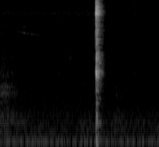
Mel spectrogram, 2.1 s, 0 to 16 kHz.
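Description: A Great Eastern Cutlery #36 slipjoint pocket knife's blade snapping shut under its backspring from upright. It gives one sharp click about a second and a quarter in.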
